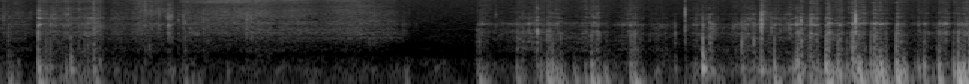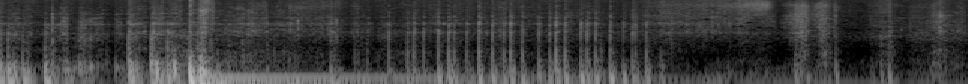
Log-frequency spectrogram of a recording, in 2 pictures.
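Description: Clear plastic inflated air-column wrap, with hollow air-filled tubes, is held upright and squeezed and rubbed with fingers and long nails. The result is a stream of dense, low, thumping rubs and crinkly scrapes under a faint bright hiss. It builds to a louder stretch near the middle before easing off.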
